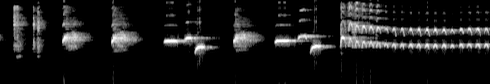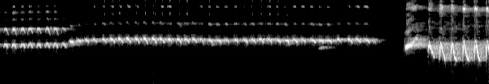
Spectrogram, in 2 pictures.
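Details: White-rumped shama giving mimicry-filled competition song for training juveniles: staccato chips and short whistles, then a long steady rattling trill held for several seconds before a harsh buzzy burst.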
